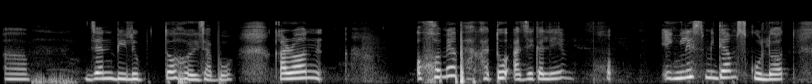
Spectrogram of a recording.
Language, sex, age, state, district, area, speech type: Assamese, female, 18-30, Assam, Nalbari, rural, spontaneous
